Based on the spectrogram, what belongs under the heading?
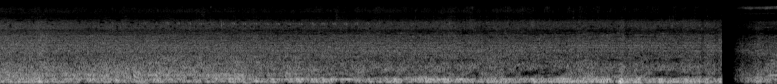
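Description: Express passenger train running, a steady rumble and rattle of the coaches on the track; it cuts off abruptly near the end.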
